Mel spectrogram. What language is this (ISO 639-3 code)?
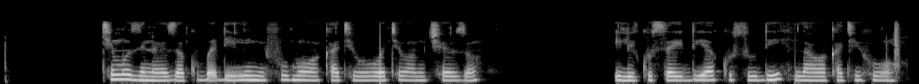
swa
